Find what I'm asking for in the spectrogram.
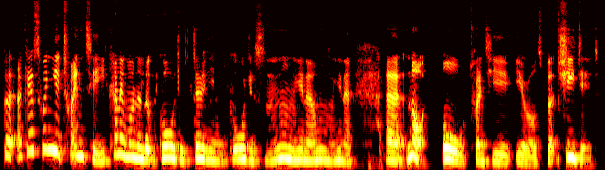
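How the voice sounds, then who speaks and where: A middle-aged woman who teaches clowning, telling stories in a chatty, animated way. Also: medium pitch, moderate pace. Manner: chatty, animated storytelling with playful asides. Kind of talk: casual chat.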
